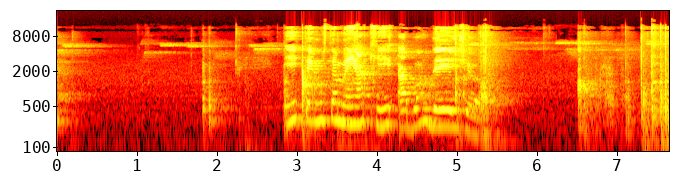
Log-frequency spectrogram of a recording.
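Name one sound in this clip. Plastic cups clack as they are set down and picked up from a plastic tray.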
